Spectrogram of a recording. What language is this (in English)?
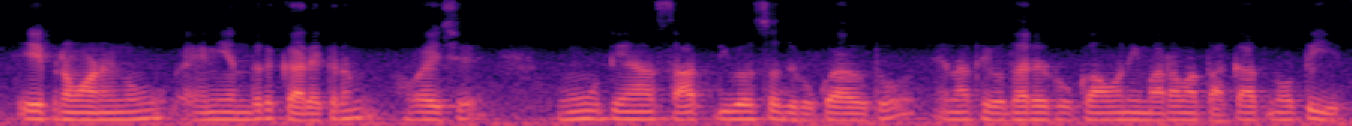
Gujarati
